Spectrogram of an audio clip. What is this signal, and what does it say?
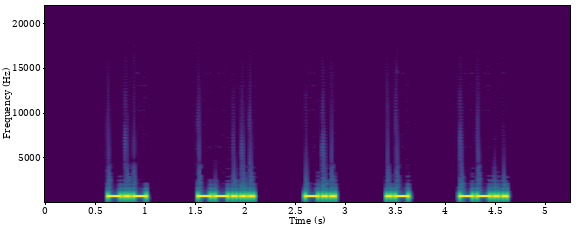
Morse code, heard as a keyed tone, about 28 wpm, spaced as for 13 wpm, 700 Hz. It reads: K7DAZ
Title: USA Call Signs - 5 Characters - 4x Character Spacing - 28wpm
